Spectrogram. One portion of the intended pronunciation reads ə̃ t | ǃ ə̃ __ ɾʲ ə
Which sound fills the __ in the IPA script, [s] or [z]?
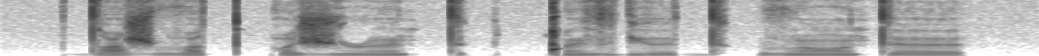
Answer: z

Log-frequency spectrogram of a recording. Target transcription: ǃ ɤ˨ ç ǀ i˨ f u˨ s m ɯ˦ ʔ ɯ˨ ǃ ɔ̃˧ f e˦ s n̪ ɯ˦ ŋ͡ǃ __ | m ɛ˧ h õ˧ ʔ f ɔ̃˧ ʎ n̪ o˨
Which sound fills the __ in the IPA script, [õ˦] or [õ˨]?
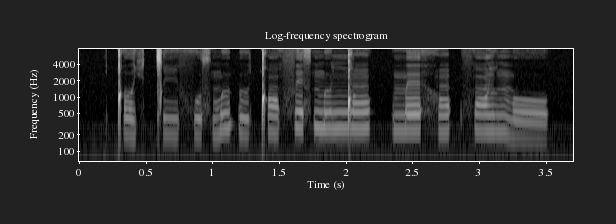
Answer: õ˦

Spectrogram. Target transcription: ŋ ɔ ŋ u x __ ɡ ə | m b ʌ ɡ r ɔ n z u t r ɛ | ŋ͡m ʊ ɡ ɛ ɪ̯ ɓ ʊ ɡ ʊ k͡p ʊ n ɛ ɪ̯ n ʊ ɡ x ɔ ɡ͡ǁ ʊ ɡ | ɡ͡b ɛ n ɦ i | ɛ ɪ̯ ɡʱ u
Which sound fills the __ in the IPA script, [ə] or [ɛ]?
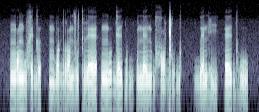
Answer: ɛ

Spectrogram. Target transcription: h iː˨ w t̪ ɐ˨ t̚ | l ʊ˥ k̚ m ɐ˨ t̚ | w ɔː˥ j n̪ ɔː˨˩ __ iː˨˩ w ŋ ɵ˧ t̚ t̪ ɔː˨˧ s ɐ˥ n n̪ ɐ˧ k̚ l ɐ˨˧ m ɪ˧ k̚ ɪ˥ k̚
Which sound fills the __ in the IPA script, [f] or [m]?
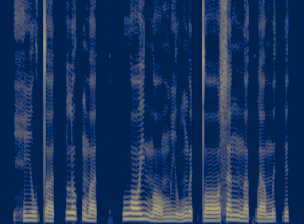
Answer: m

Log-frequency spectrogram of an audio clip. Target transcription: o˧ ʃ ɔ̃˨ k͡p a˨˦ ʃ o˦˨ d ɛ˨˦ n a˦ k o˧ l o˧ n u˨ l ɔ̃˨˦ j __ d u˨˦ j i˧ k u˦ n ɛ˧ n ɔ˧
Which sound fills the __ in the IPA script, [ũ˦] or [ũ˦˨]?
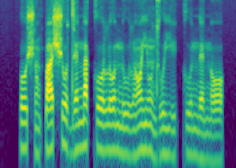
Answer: ũ˦˨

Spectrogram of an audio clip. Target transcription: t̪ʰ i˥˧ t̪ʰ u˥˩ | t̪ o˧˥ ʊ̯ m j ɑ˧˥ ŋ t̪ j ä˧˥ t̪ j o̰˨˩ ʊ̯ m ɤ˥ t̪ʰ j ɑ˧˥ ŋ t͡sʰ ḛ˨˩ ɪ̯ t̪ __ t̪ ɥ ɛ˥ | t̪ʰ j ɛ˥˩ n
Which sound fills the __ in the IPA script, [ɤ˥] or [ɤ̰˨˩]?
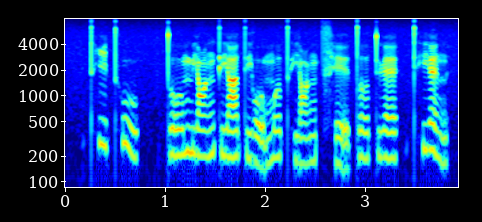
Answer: ɤ˥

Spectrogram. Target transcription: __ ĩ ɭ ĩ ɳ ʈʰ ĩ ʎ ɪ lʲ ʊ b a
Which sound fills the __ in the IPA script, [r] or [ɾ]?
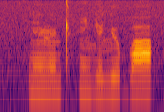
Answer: ɾ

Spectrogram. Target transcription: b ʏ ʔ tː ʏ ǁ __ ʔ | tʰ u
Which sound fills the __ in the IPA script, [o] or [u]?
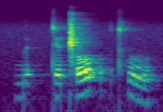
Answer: o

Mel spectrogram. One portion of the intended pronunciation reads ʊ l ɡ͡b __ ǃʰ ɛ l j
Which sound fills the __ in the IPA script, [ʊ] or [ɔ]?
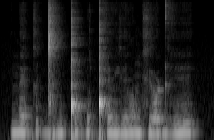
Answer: ɔ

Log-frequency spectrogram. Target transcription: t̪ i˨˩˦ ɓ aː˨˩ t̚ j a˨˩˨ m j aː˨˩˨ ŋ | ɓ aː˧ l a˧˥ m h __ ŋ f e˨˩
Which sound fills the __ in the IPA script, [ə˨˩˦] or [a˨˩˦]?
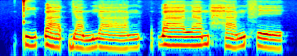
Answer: a˨˩˦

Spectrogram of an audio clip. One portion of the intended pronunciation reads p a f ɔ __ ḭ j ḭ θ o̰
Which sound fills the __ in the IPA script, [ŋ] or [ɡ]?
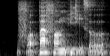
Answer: ŋ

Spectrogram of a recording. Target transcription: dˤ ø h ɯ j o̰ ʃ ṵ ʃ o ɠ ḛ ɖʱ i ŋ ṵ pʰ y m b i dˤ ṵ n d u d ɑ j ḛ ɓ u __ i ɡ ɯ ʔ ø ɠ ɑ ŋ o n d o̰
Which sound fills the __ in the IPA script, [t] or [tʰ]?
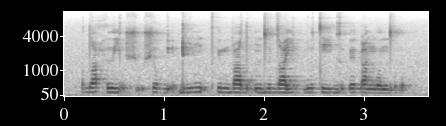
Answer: t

